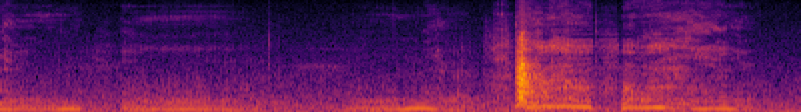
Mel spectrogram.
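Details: A male Lhasa Apso, angry at an ordinary chair for reasons the owner can't explain, growls low and steadily, breaking once into a single sharp bark.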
